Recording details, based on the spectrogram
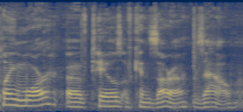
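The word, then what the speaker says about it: Kenzera Zau: All right, so I'm playing more of Tales of Kenzara Zhao. I've been mispronouncing that whole name. But that is how it's properly pronounced and said.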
